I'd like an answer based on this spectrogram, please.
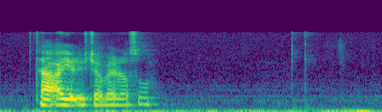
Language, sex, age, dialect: Faroese, female, 15-35, Suðurstreymoy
